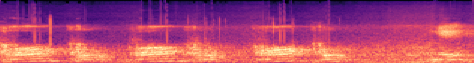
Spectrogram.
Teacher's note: Ketika huruf ro ini dalam keadaan sendirian, ketika fathah atau dhammah maka dibaca tebal ro. Yang penting dia tidak terlalu banyak getaran dan tidak ada tidak ada getaran. · Yang penting dia tidak terlalu banyak getaran dan tidak ada tidak ada getaran. Jadi di tengah-tengah getaran sedikit, ada getaran tapi sedikit.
